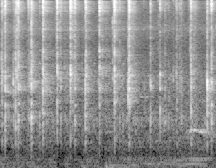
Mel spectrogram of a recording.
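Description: A utensil stirs an egg and sausage mixture with carrots in a bowl, giving rapid rhythmic clinks and scrapes, soft and close, with no talking.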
